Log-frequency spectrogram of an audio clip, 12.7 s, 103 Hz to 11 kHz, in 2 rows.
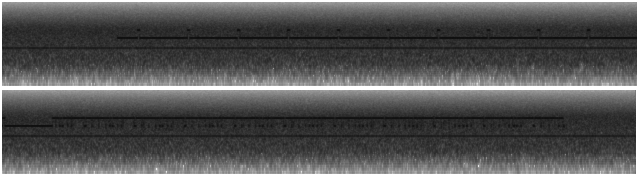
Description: Weather fax (radiofax), 120 lines a minute, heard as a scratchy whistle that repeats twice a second, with radio static and a steady whistle near 850 Hz.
